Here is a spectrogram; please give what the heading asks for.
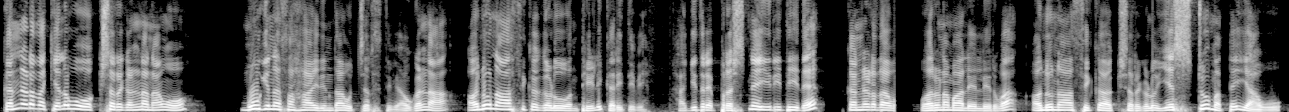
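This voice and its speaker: Lively man hosting a radio quiz. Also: sits high, no echo, clean studio sound. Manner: energetic, coaxing contestants, slow emphatic questions. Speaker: quizmaster.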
